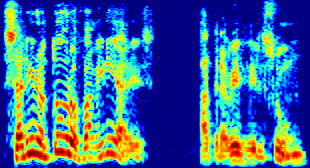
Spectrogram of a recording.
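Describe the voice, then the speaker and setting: A man's voice: a little high, huge pitch swings, moderate pace. A man with a Buenos Aires Argentine accent telling anecdotes at a public talk, digressing and correcting himself as he goes. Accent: Buenos Aires Argentine Spanish. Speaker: interview guest, radio host.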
